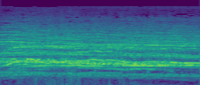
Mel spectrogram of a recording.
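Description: A group of children cheering together in one long, held 'yay'.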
